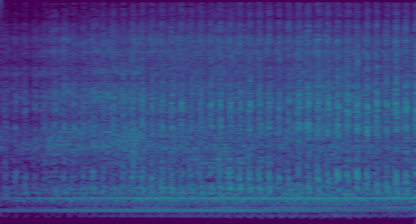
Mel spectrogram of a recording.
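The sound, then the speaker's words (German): A helicopter in a rapid climb toward a mountain range in the interior of a South Sea island, its steady rotor chop and engine drone loud and continuous with a low pulsing rhythm throughout. “Dann bringt uns der Helikopter in einem rasanten Steigflug zu einer Bergkette im Landesinneren.”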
